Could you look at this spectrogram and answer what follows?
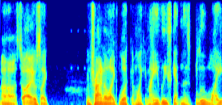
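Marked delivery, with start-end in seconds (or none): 2.9-4.5 whispered voice. Retelling seeing a blue light in the underbrush: imitating own past whisper. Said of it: "whispering that I'm seeing this stuff".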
